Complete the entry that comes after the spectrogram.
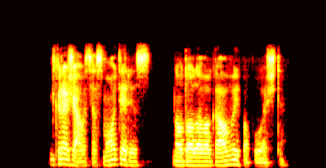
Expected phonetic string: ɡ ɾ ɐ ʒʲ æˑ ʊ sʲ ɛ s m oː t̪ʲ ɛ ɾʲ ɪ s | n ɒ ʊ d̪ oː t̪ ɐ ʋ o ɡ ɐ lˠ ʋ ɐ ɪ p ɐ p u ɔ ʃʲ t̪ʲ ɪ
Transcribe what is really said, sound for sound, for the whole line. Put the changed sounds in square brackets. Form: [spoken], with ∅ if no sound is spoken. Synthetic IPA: ɡ ɾ ɐ ʒʲ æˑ ʊ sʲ ɛ s m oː t̪ʲ ɛ ɾʲ ɪ s | n ɒ ʊ d̪ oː [d̪] ɐ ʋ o ɡ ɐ lˠ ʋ ɐ ɪ p ɐ p u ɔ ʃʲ t̪ʲ ɪ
